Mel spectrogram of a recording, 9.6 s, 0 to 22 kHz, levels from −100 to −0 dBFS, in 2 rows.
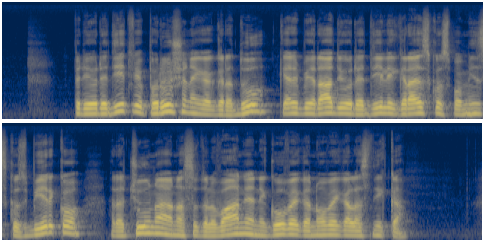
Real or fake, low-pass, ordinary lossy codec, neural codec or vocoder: fake; 19.8 kHz; none; vocoder, 44.1 kHz, 128 mel bands every 256 samples, BigVGAN v2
